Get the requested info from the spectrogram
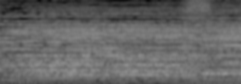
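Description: A large choir singing sustained chords with an orchestra accompanying, in the reverberant space of a cathedral.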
